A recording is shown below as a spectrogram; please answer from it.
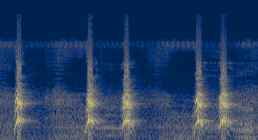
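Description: A Rottweiler gives deep, single barks at uneven intervals, about five in all.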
